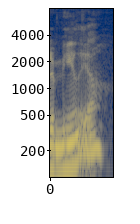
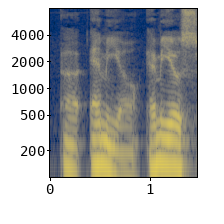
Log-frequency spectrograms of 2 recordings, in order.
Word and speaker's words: Emio: How do you pronounce his first name? Is it Emilio? Emio Emio.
